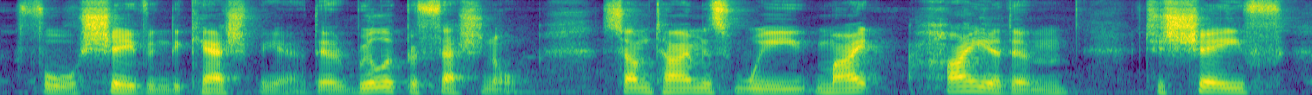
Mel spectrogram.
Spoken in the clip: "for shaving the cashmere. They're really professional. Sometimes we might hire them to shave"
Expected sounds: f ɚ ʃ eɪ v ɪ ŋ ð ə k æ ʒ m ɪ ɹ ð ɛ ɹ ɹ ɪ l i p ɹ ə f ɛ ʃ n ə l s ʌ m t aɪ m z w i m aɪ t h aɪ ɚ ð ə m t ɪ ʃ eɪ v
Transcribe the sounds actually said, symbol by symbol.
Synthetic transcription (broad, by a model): f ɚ ʃ eɪ v ɪ ŋ ð ə k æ ʃ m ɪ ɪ ð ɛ ɹ ɹ ɪ l i p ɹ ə f ɛ ʃ n l s ʌ m t aɪ m z w i m aɪ t h aɪ ɚ ð ə m t ɪ ʃ eɪ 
